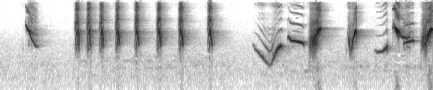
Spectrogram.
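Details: Agitated long-tailed shrike singing: a fast, even series of seven crisp high chips, followed by swooping slurred whistles and squeaky rising notes.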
